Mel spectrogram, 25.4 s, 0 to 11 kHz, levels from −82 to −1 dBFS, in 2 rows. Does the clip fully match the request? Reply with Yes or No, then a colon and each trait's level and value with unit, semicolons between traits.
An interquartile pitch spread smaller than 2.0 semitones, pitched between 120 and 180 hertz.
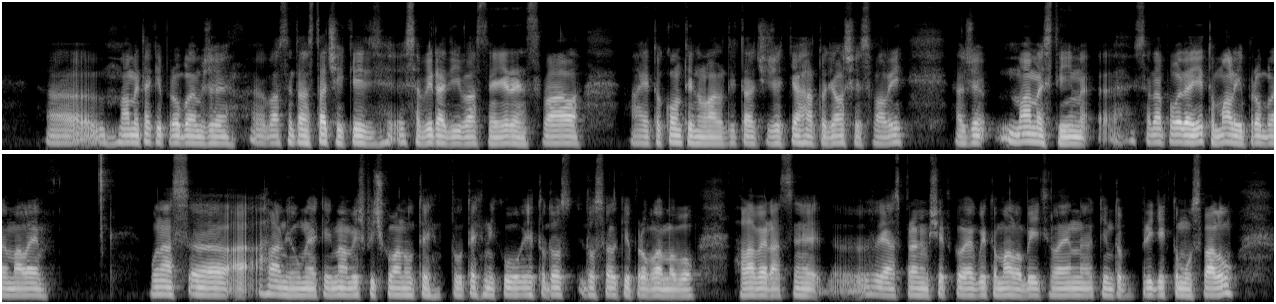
No: narrow, 1.5 semitones; low, 110 Hz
